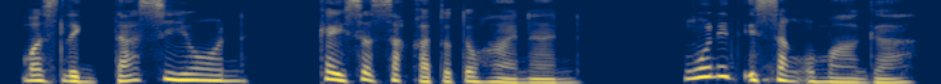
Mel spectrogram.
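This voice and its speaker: A woman's voice: deep voice, dark tone, dry recording, studio quality. A woman giving a scripted, dramatic narration of a story.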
